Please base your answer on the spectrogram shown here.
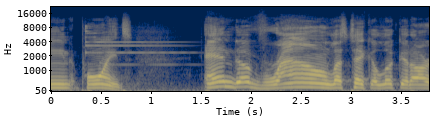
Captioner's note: bell dings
